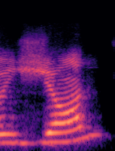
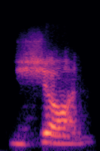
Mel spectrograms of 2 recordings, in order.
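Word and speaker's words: jaune: pronounced as it is Jean joh okay we don't pronounce the S letter at end and also for the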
